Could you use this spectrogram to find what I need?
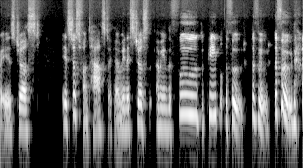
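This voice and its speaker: With an Irish accent and vocal fry, a woman speaks at a moderate pace and medium pitch, her dark, mellow tone and lively intonation captured in a dry, close sound with no echo. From Ireland. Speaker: journalist and activist. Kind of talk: interview. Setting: video call.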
